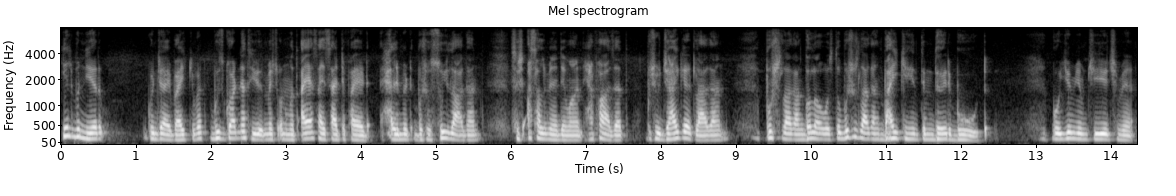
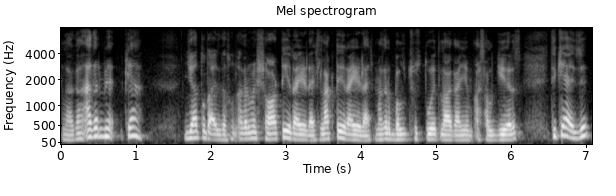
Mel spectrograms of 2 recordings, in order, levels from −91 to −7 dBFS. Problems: none marked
